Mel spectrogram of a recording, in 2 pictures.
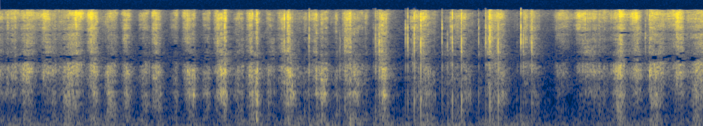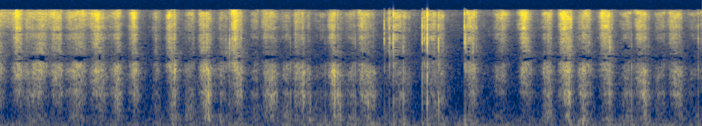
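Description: A small, round, solid white soap bar held in both hands is scratched fast with long teal-painted nails. Rapid, dense bursts of dry, bright scratching repeat steadily throughout, with little low end.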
